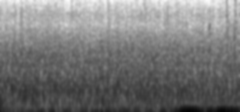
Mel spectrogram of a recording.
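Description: Steady, even hiss of background noise in a pause between words, with no distinct event; the level rises slightly near the end as speech resumes.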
